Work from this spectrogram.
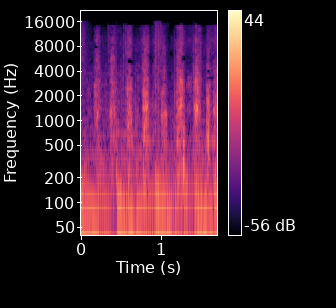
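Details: Pet Labrador Retriever, described as aggressive, reacting because it dislikes being tied up: rapid rhythmic panting breaths, about five a second, over faint background music.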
